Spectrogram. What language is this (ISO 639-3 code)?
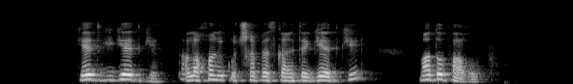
lzz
